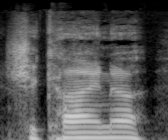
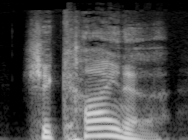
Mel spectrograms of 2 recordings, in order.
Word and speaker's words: Shekinah: Some people say Shekinah. That's probably the correct pronunciation, but I've heard it said both ways.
